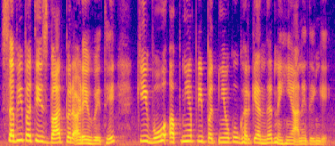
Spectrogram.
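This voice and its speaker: A woman's voice: on the high side, big pitch swings, moderate pace, slight background noise. A woman reading scripted narration for a moral story as its storyteller.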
